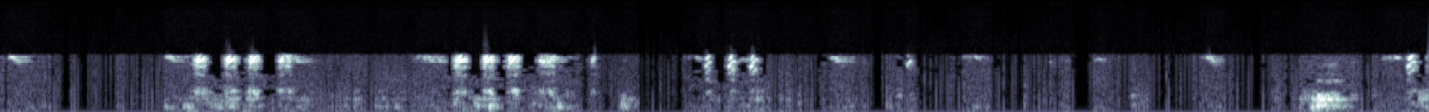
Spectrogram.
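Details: Young great tits leaving the nest: bursts of rapid, high, scratchy chirps in short clustered runs with pauses between, some softer scattered notes, and a low muffled thump near the end.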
